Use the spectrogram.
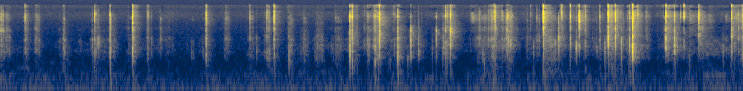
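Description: A small, full plastic bag of M&M's milk chocolate candies is held in both hands and squeezed and crinkled with the fingers, while the chocolate bars nearby are left untouched. Quiet, dense, bright crackles and crinkles come in quick bursts, each one sharp and dying away almost instantly.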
